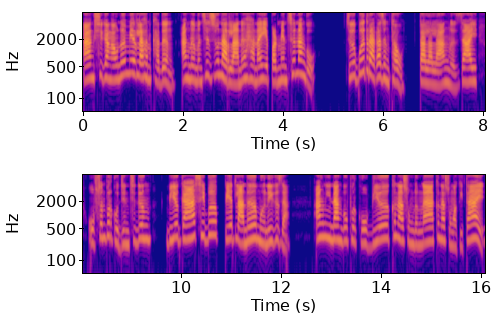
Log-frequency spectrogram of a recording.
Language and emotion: Bodo, angry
